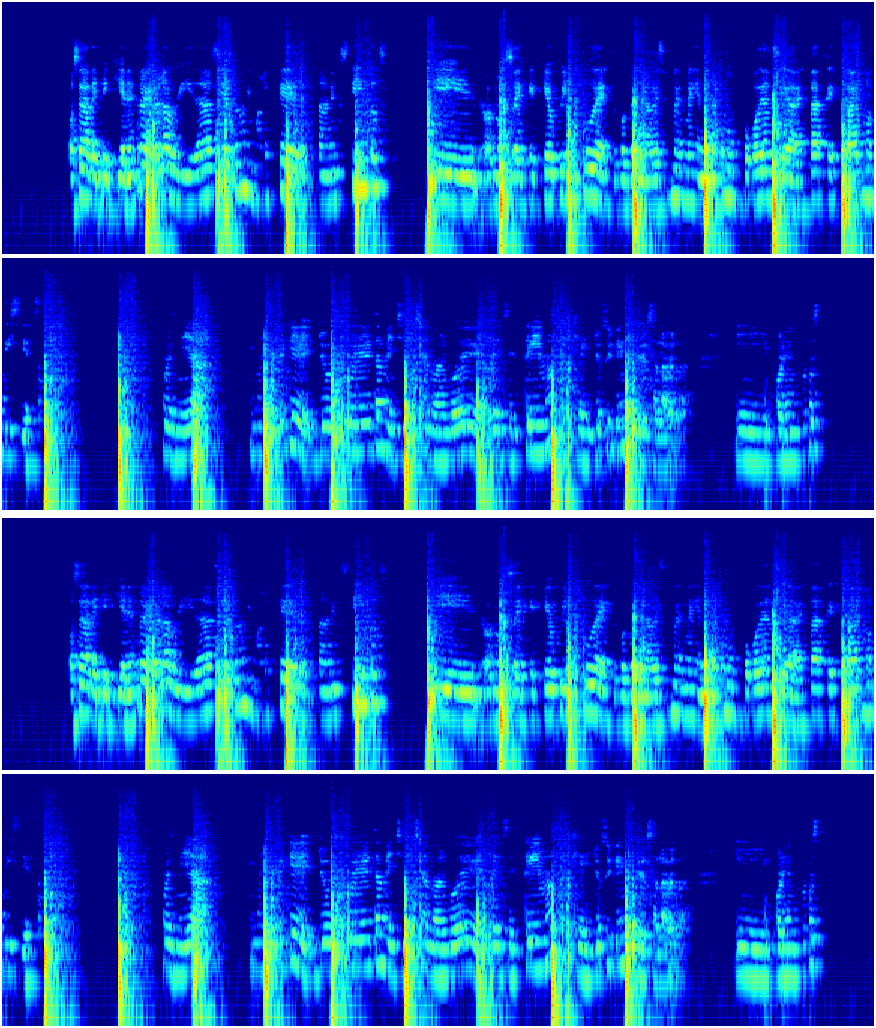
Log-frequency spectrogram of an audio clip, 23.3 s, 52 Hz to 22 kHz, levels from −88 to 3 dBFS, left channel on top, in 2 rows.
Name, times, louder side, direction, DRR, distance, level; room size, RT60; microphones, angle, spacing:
voice 1, 0.9-5.1 5.7-12.0, left 2 dB, 50° left, 1 dB, 2.0 m, -44 dB
sound 1, 1.9-2.3 2.8-3.2 3.8-4.2 4.7-5.1 5.6-6.1 6.6-7.0 7.5-7.9 8.4-8.8 9.4-9.7 10.3-10.7 11.2-11.6 12.2-12.6 13.2-13.6 14.2-14.6 15.1-15.5 16.0-16.4 17.0-17.4 18.0-18.4 18.9-19.4 19.9-20.3, equal, 5° left, 1.4 m, -34 dB
voice 2, 13.8-14.4 14.9-20.8 21.4-22.5, right 1 dB, 25° right, -1 dB, 6.9 m, -50 dB
20.5 x 7.6 x 2.3 m, 0.34 s
head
